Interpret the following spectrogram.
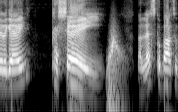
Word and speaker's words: cachet: And our second word, that word, the letters e t at the end sounds a and the stress should be on the first syllable.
